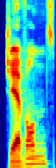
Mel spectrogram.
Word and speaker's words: Jevons: increase in efficiency, a phenomenon known as the Jevons paradox.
